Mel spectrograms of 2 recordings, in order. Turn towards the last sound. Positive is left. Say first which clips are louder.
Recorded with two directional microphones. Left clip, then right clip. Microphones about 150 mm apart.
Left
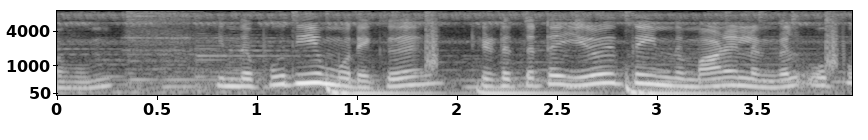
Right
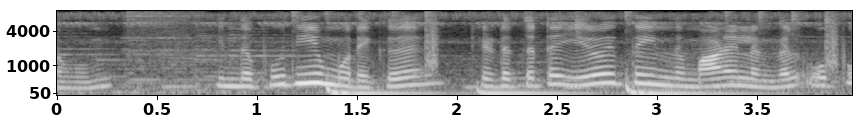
# right 3 dB
turn(degrees=20)  # may be behind; listen again after turning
